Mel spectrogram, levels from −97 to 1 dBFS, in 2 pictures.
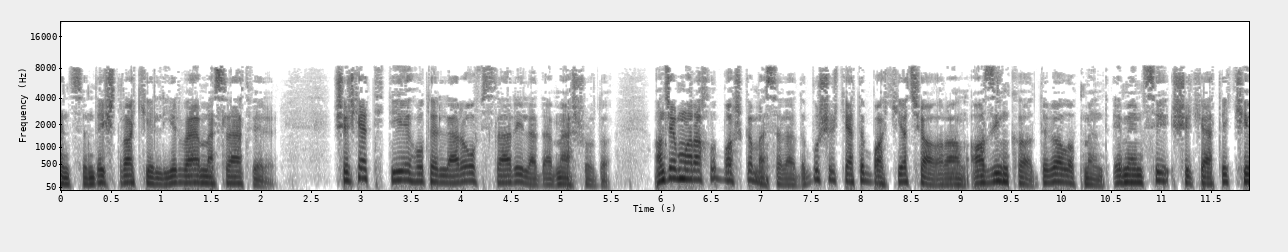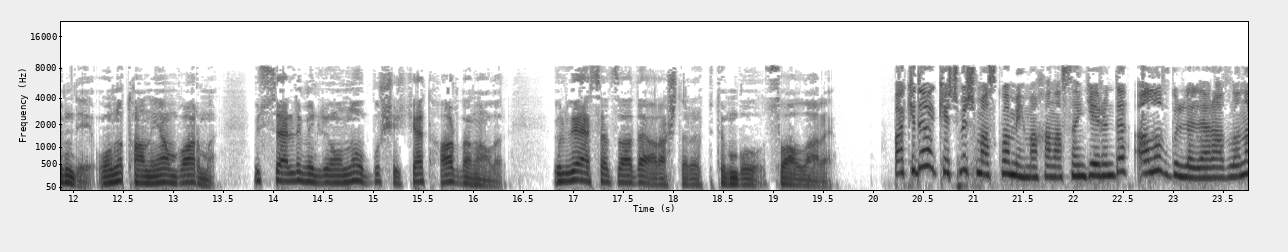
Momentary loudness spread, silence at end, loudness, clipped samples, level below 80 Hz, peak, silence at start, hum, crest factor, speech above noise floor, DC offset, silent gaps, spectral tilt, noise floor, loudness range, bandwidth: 8 LU; 0 s; -20 LUFS; under 0.1%; -46 dBFS; -4 dBFS; 0 s; none; 16 dB; 52 dB; under 0.1%; none; -6 dB/octave; -72 dBFS; 3 LU; 8.8 kHz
